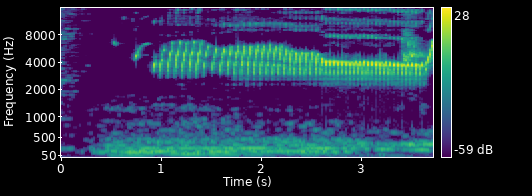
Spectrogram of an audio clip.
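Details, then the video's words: Canary song meant to stimulate other canaries to sing: a long, fast, even trill that starts high, slides slightly lower and speeds into rapid pulses, over low background music. "cuitan kenari untuk merangsang agar bunyi"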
